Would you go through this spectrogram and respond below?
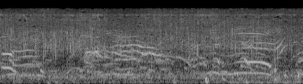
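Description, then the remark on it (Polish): Children's splashing and sloshing water fill the scene at an outdoor water playground in Stalowa Wola with ankle-deep water, with bright high-pitched kids' voices calling out over a steady, busy wash of water play. “Wodny plac zabaw Stalowej Woli nie jest typowo obiektem basenowym.”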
